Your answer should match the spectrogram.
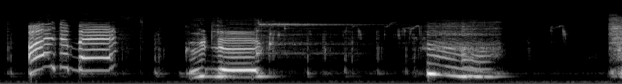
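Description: Cartoon character voices making wordless cries: two short rising calls near the start, a held cry about two seconds in followed by a thin high steady tone, and a long falling wail about four seconds in.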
